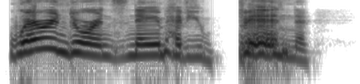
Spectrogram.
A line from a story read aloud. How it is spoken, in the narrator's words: He roared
